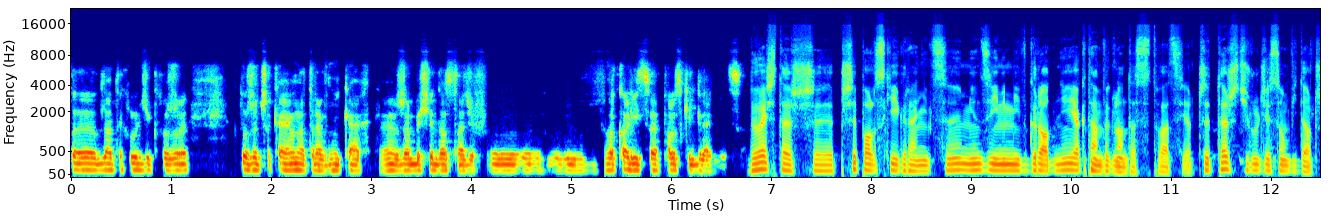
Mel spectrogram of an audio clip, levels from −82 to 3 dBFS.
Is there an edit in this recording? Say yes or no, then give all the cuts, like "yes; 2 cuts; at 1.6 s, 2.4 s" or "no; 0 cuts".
no; 0 cuts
